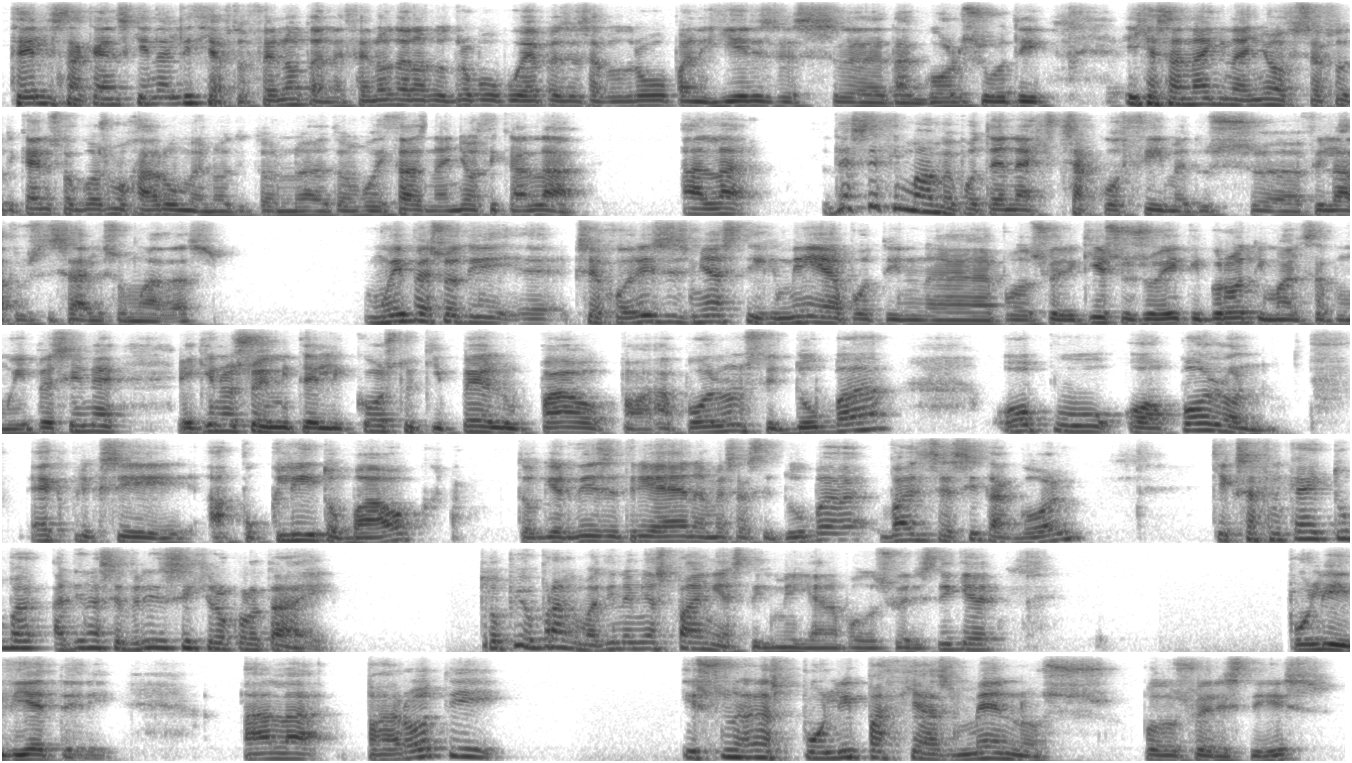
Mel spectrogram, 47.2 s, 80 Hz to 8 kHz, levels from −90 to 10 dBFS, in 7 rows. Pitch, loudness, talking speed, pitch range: 140 Hz, -20 LUFS, 165 wpm, 125-170 Hz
